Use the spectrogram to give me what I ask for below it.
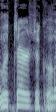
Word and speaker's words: liturgical: Is it liturgical? – Liturgical. – Oh, I said it right.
